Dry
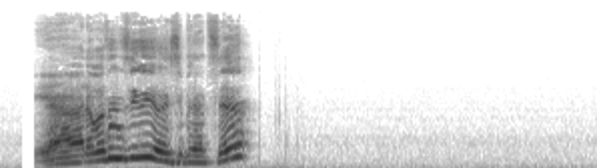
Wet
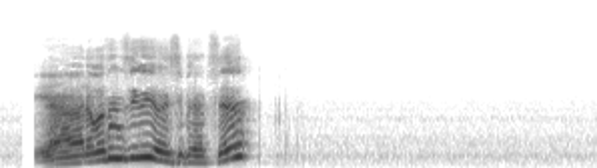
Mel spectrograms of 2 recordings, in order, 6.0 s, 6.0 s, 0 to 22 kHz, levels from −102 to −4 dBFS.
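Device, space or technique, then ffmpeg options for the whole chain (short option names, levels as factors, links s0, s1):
kitchen radio: -af "highpass=190,equalizer=f=310:t=q:w=4:g=10,equalizer=f=1200:t=q:w=4:g=6,equalizer=f=1700:t=q:w=4:g=4,equalizer=f=2700:t=q:w=4:g=-7,lowpass=f=4300:w=0.5412,lowpass=f=4300:w=1.3066,volume=0.562"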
